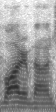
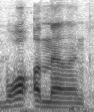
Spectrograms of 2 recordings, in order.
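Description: First: Said in the usual way. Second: "Watermelon" with the t and r dropped, "waw-a-melon"; odd pronunciation imitated. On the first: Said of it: "she said". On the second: Friend imitating someone's weird watermelon, mimicking. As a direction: swallow the middle of "Watermelon" into a gap. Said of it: "weird ways of saying some things".

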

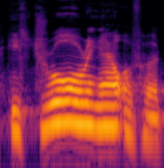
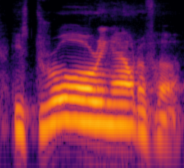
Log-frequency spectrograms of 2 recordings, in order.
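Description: Both takes have the same delivery.

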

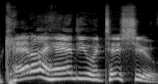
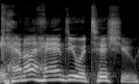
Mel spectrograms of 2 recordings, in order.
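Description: First: Much higher, louder incredulous repeat; exasperated. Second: Said in the usual way. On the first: Real, not acted. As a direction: throw the question back in disbelief.

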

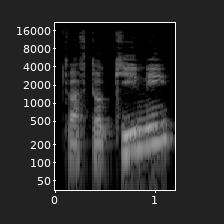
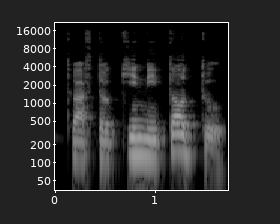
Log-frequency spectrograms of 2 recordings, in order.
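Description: First: To autokini stressed on ki, voice higher; first of two accents. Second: To autokinitotu with accents on ki and on to; two stresses in one word; both accents. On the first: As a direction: lift the ki of To autokini. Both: Shown as a demonstration. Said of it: "we need to hear both".

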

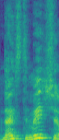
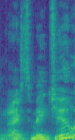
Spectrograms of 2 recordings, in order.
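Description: First: High, louder Southern caller; raised Southern voice, retold; Southern accent. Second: Said in the usual way. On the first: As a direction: imitate a Southern fan greeting someone. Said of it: "he's got this great Southern accent". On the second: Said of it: "I'm like".

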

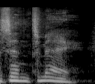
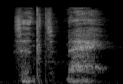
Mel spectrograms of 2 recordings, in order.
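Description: First: Said in the usual way. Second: Breathy whisper, barely voiced; softly whispered Zend mij; whispered answer. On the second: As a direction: whisper it as a humble offer. Isaiah answers God.

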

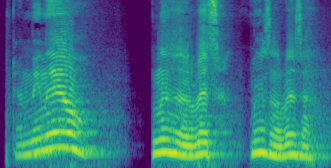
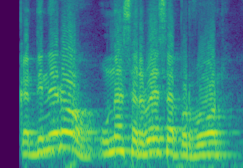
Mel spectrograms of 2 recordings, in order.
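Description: First: High nasal bar customer; gangoso. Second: High, loud clear call without nasality; ordinary customer. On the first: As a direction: order through the nose, consonants mushy and pitch raised. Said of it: "Y llega un gangoso". (cliente gangoso con voz aguda) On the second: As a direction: call out the order clearly, pitched up. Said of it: "llega a un lado". (cliente normal llamando al cantinero, voz clara) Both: Acted.

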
